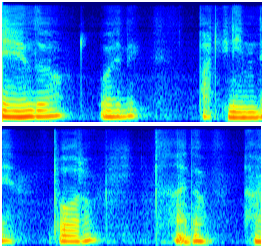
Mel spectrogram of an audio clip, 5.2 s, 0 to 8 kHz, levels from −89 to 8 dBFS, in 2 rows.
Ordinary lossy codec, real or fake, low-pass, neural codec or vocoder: none; fake; 7.2 kHz; codec, 16 kHz, 0.3 kbps, FocalCodec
